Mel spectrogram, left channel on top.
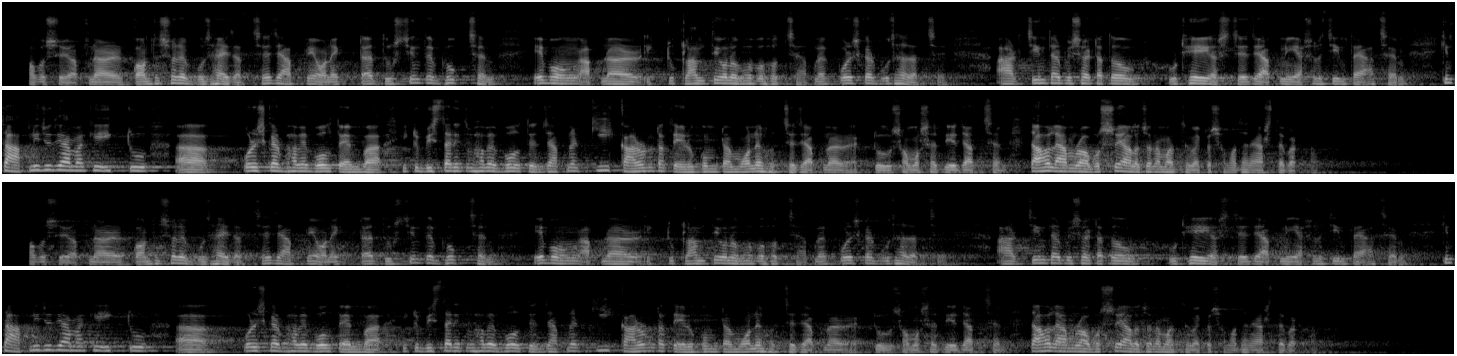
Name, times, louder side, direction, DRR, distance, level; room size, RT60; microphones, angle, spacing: voice 1, 0.3-4.9 5.3-9.4 9.7-11.4 11.7-16.6 16.9-27.5, left 3 dB, 65° left, 13 dB, 0.7 m, -31 dB
26.0 x 19.0 x 8.9 m, 2.4 s
head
